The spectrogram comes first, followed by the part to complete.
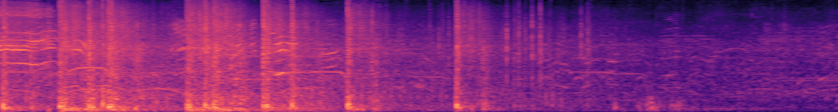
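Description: Aerial fireworks shells bursting in quick succession with crackling, with people shouting and cheering over them. The bangs come thickly through the first half, there is one last sharp bang about halfway through, and then the noise dies down.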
